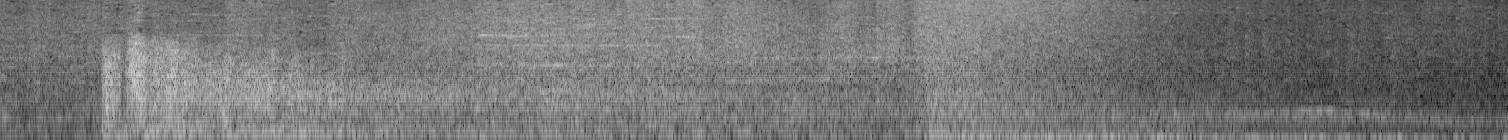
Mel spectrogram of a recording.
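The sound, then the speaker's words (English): A craft crashes into a hilly ridge and explodes: a sudden loud, broad blast swells into a sustained roaring rumble, then a second burst hits partway through before the roar slowly trails off. “He could hear the craft whizzing through the air as it neared a hilly ridge, careening into the earth and exploding like a city gas tank.”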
